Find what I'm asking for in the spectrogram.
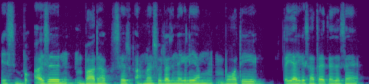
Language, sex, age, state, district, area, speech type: Hindi, male, 18-30, Rajasthan, Bharatpur, rural, spontaneous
